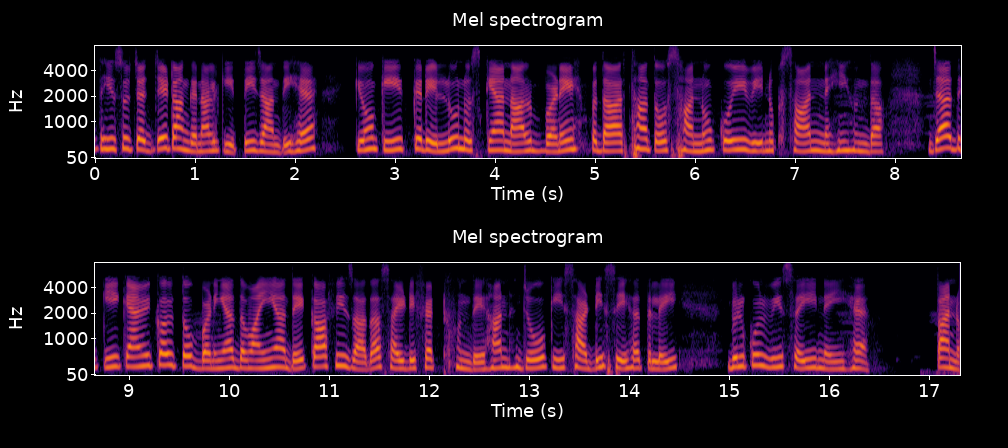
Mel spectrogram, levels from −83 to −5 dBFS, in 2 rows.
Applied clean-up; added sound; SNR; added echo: none; none; none; none.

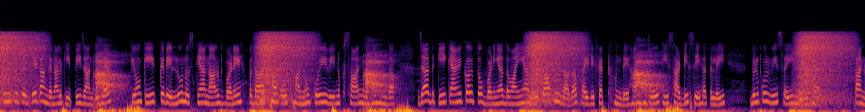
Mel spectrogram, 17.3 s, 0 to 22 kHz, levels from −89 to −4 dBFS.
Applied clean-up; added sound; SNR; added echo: none; Breathing; -3 dB; none.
